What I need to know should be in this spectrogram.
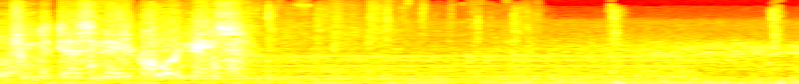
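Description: Footsteps tap quickly on hard pavement.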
